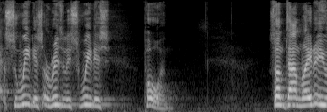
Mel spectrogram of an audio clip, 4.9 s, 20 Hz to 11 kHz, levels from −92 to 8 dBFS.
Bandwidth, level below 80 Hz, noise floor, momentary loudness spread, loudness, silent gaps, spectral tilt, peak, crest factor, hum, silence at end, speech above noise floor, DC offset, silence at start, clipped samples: 11 kHz; -66 dBFS; -64 dBFS; 11 LU; -23 LUFS; none; -3 dB/octave; -4 dBFS; 20 dB; none; 0 s; 42 dB; under 0.1%; 0 s; under 0.1%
